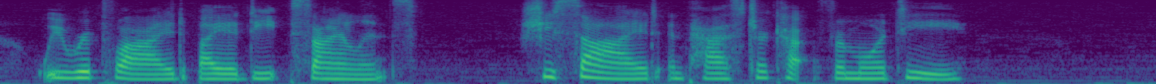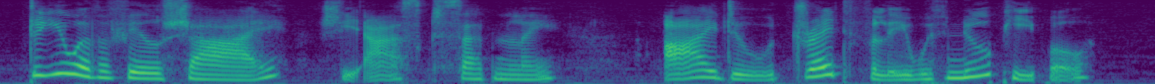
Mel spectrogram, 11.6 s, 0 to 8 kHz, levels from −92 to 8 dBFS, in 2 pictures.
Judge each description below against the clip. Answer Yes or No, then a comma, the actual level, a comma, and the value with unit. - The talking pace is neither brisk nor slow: Yes, average, 150 wpm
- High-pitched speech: Yes, high, 195 Hz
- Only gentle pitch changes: No, average, 3.9 semitones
